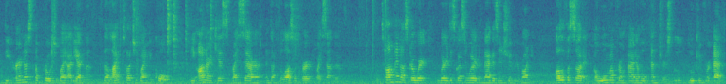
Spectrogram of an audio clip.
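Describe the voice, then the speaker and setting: Distant woman narrating a table read. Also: medium pitch. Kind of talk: scripted narration. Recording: distant echoey room with clear noise.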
